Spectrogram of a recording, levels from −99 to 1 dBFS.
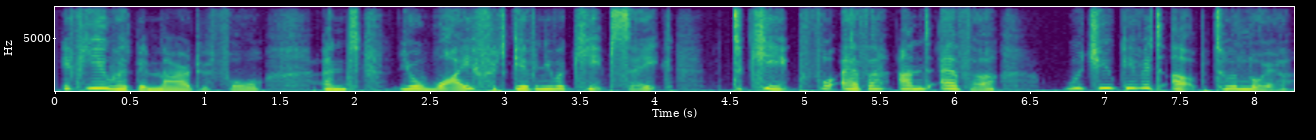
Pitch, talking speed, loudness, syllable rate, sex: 235 Hz, 195 wpm, -18 LUFS, 5.7 syllables/s, female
